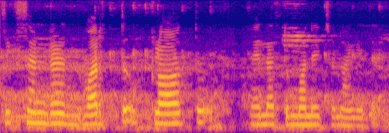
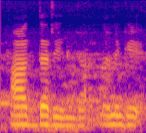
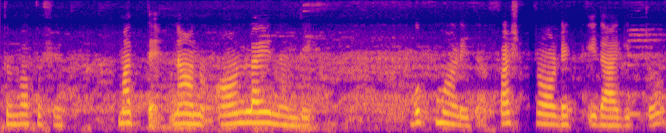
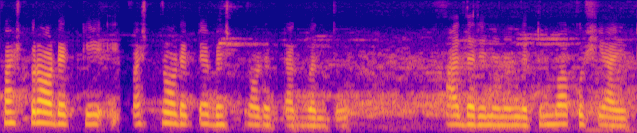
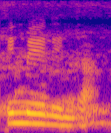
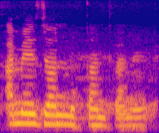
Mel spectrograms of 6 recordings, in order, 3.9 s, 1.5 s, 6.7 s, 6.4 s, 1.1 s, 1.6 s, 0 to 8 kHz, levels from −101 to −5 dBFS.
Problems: constant background noise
